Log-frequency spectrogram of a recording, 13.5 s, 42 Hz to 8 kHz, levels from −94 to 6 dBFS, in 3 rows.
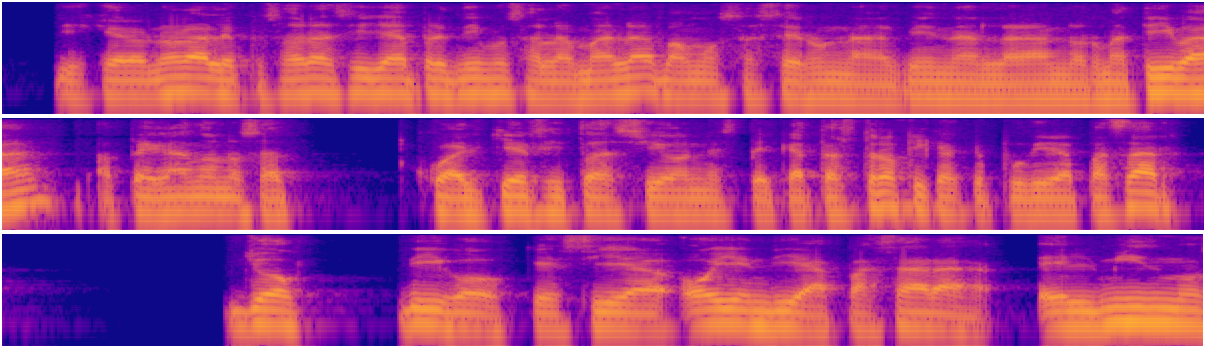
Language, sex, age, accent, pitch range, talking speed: Spanish, male, 20-39, Mexican, 90-110 Hz, 170 wpm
